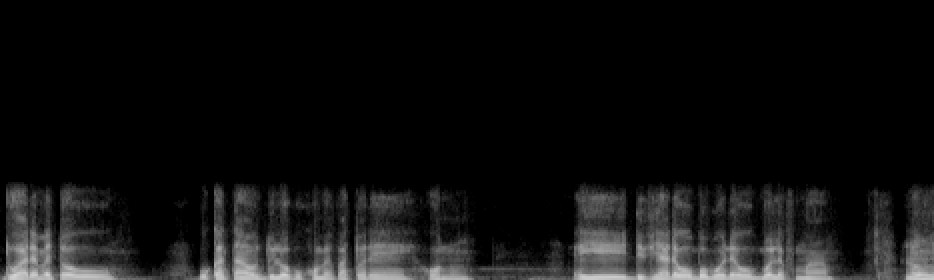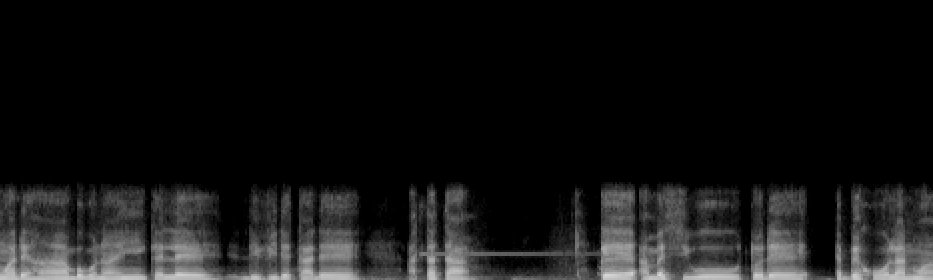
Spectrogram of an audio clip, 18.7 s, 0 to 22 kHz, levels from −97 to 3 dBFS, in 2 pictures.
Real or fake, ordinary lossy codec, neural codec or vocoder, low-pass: real; Opus, 16 kbps; none; 7.2 kHz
